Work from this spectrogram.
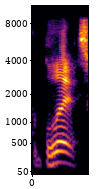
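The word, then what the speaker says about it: Blitzø: The O is silent.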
